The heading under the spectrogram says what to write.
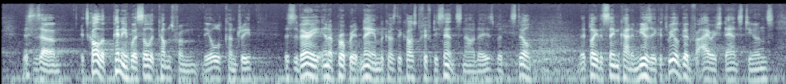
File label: penny whistle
